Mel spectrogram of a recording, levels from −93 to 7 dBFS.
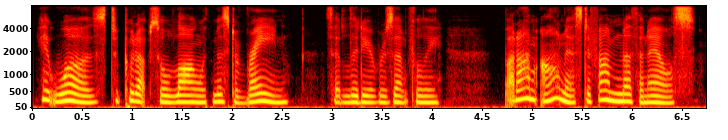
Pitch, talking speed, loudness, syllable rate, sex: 210 Hz, 180 wpm, -19 LUFS, 4.9 syllables/s, female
